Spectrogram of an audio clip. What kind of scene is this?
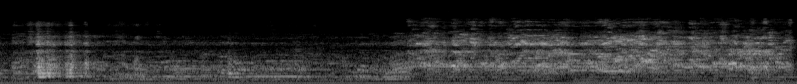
cafe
